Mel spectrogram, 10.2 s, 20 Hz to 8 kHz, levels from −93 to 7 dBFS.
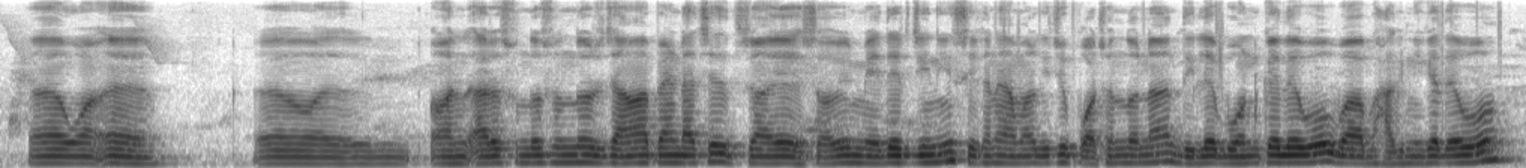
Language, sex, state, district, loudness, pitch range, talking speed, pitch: Bengali, male, West Bengal, Jhargram, -15 LUFS, 115-130 Hz, 145 wpm, 120 Hz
